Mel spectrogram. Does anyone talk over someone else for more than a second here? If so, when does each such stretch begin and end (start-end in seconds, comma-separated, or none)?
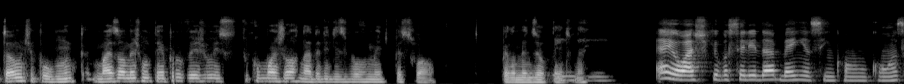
none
